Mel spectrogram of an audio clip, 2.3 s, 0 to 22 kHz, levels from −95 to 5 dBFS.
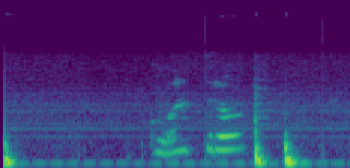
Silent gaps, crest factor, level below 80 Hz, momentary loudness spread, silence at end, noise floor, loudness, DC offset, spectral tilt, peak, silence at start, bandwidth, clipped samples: none; 20 dB; -44 dBFS; 15 LU; 0.3 s; -56 dBFS; -24 LUFS; under 0.1%; -11.5 dB/octave; -6 dBFS; 0 s; 3.7 kHz; under 0.1%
